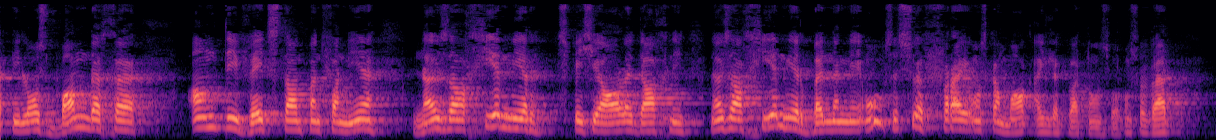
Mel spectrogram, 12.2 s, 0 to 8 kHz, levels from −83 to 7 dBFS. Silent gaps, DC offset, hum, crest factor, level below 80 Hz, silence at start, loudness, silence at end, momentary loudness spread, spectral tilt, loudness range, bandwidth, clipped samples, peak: none; under 0.1%; none; 18 dB; -64 dBFS; 0 s; -21 LUFS; 0.3 s; 11 LU; -7.5 dB/octave; 3 LU; 7.6 kHz; under 0.1%; -4 dBFS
